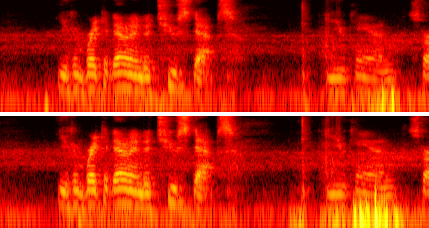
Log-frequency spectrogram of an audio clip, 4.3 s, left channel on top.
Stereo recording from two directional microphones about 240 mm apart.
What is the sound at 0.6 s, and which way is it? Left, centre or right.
Speech, centre.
